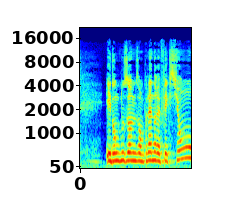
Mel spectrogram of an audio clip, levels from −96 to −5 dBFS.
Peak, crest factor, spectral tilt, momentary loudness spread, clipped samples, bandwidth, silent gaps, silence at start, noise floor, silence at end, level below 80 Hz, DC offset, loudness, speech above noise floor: -4 dBFS; 16 dB; -4.5 dB/octave; 5 LU; under 0.1%; 15.5 kHz; none; 0 s; -46 dBFS; 0 s; -54 dBFS; under 0.1%; -21 LUFS; 26 dB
